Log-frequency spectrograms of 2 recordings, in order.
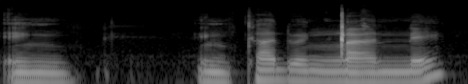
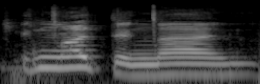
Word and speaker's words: Incwadi encane: Is it in Kadwingane? Incwadi encane.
